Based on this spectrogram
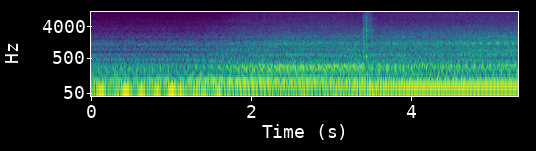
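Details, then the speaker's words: Rebuilt Ford Coyote V8, first start after a spun rod bearing, with new timing chains and no coolant yet: an even, steady idle with a smooth low beat and no knocks, ticks or misses. Oil pressure about 80 psi; sounds healthy. "hopefully make sure we don't have any leaks here so far it's sounding pretty good got about 80 lb oil pressure o she sounds good wasn't missing or anything"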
